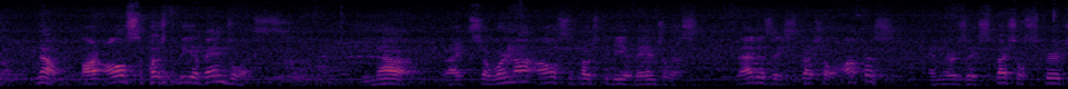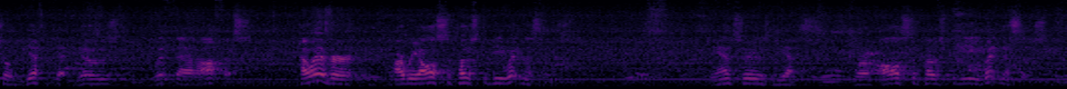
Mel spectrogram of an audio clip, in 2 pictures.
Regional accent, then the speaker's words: Albuquerque, New Mexico, United States; I'm from Albuquerque, New Mexico. I go to Hoffmantown Church in that city.

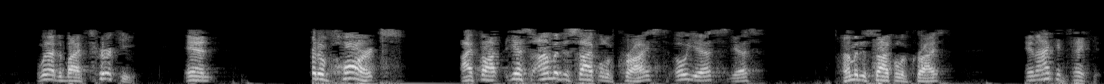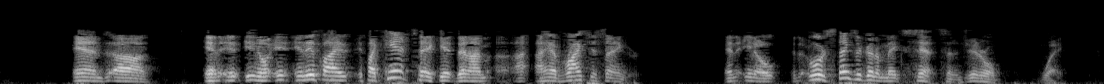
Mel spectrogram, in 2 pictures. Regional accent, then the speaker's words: United States; also born or lived in Soviet Union; And, I'm an American, we're going to have a turkey.

